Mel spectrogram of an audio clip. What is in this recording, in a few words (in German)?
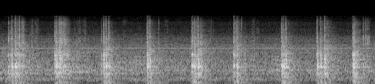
nervös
